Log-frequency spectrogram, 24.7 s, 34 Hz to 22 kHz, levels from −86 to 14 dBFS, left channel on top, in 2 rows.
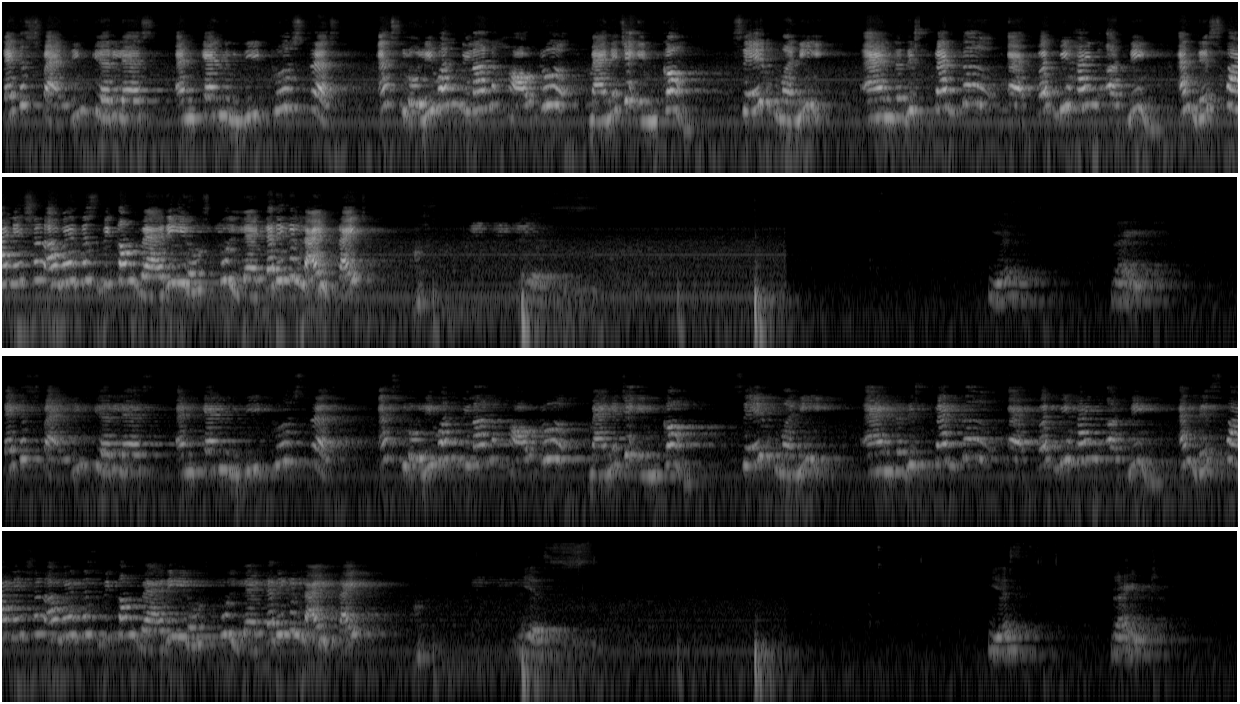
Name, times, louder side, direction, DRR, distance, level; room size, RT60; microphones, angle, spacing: voice 1, 0.0-3.3 3.7-6.9 7.4-8.2 8.6-16.0 16.5-16.6 17.0-17.6, left 9 dB, 75° left, 0.4 m, -34 dB
voice 2, 17.5-18.3 22.2-22.8 23.4-24.1, right 3 dB, 75° right, 1.4 m, -51 dB
13.0 x 5.7 x 5.5 m
head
